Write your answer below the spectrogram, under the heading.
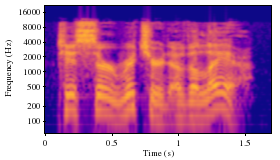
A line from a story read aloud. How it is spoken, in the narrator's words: cried another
